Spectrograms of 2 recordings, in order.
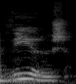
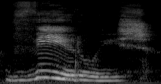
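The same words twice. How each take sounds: First: Said in the usual way. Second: Vírus drawn out on a long first "ví"; calling the word. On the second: Shown as a demonstration. Teacher calling the word for pupils, long stressed ví. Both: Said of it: "Basta você chamar a palavrinha".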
